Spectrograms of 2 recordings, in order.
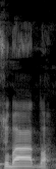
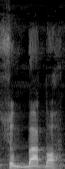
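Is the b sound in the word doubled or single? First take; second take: single; doubled. First: The b sound is short and single. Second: The b sound is held long and doubled. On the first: The speaker calls it right. "ba yang bertitik satu itu dibaca takhfif" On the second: The speaker calls it wrong. "bukan subatoh"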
